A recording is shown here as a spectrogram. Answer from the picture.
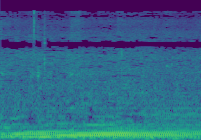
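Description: A vehicle horn sounding one long, loud, low blast of about two and a half seconds, at a steady pitch.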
